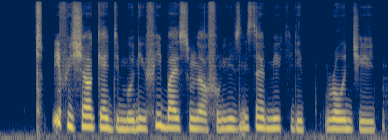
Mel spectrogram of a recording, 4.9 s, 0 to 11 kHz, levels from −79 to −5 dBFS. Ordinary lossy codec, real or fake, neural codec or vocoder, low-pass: none; fake; autoencoder, 22.05 kHz, a latent of 192 numbers a frame, VITS, trained on many speakers; none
